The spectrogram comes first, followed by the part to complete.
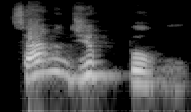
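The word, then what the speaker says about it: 三十分: jenis cara baca ya 30 menit itu bisa sangju sangju kan 30 ya sangju kalau kelipatan 10 tadi pakainya Pung ya Jadi sangjupung ya sangjupung 30 menit atau bisa juga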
